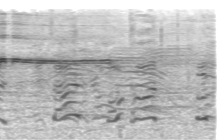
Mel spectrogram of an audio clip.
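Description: Children's voices shouting and calling across a youth football pitch, high-pitched and overlapping. A thin, high, steady tone sounds through about the first second, over the voices.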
